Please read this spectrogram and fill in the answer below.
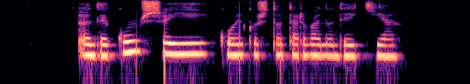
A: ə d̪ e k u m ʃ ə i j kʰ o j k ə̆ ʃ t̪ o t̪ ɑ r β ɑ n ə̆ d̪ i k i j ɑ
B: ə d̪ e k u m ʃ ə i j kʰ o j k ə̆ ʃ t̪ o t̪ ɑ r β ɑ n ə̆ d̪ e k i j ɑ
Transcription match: B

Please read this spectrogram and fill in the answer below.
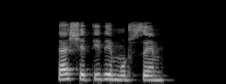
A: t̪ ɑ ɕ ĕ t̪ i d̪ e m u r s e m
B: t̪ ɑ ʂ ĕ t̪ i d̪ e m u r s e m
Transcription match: A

